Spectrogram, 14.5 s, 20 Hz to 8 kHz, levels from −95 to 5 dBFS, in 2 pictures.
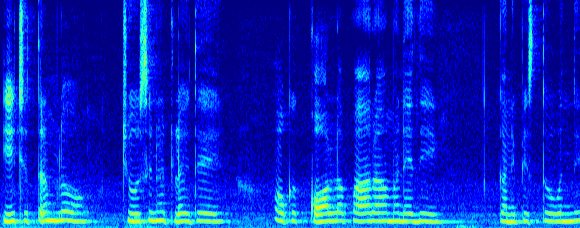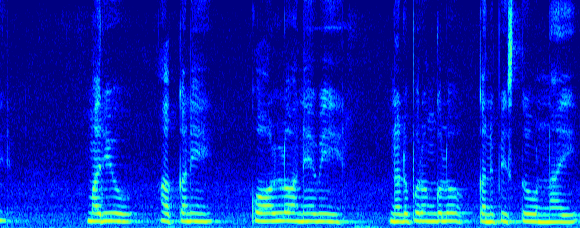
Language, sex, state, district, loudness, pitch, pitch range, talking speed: Telugu, female, Andhra Pradesh, Chittoor, -39 LUFS, 270 Hz, 265-280 Hz, 70 wpm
